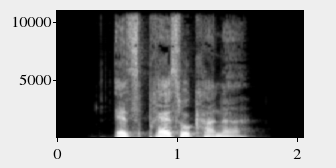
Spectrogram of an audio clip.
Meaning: moka (Italian-style aluminium coffee-maker)
- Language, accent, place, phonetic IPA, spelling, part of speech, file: German, Germany, Berlin, [ɛsˈpʁɛsoˌkanə], Espressokanne, noun, De-Espressokanne.ogg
